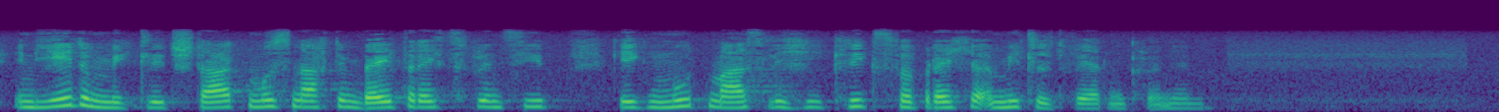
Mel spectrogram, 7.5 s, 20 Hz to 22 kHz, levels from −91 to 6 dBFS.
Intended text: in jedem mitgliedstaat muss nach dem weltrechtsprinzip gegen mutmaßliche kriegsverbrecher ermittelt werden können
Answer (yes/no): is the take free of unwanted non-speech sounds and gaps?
yes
